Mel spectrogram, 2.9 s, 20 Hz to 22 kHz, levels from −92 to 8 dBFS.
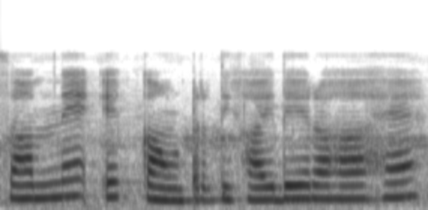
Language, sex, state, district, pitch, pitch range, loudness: Hindi, female, Uttar Pradesh, Saharanpur, 250 Hz, 240-275 Hz, -15 LUFS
